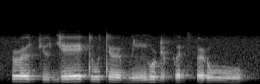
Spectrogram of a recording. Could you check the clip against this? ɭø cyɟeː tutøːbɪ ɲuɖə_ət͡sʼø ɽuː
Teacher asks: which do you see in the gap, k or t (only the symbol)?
k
